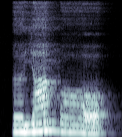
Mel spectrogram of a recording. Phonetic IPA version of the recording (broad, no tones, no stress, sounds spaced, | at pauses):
ə j a m ɔ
